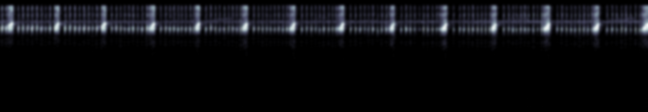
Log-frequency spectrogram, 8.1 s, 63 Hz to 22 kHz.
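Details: Large brown cicada giving a harsh grating 'gii gii gii' series, buzzy bursts repeating about every 0.6 seconds in a steady rhythm. This broken pattern accompanies the insect moving about. Recorded on a compact digital camera.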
